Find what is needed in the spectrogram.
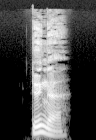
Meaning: inflection of düngen: 1. first-person singular present 2. first/third-person singular subjunctive I 3. singular imperative
- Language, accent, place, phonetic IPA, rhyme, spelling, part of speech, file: German, Germany, Berlin, [ˈdʏŋə], -ʏŋə, dünge, verb, De-dünge.ogg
